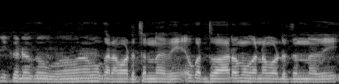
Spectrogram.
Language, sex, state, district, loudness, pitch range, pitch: Telugu, male, Andhra Pradesh, Krishna, -20 LUFS, 130-140 Hz, 135 Hz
